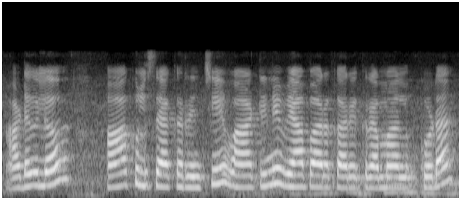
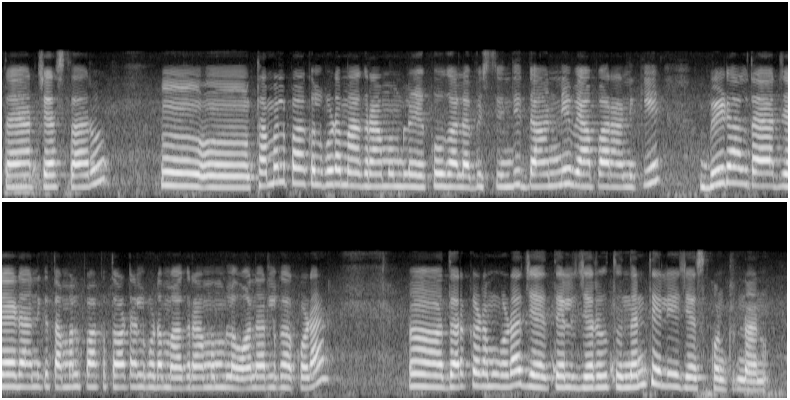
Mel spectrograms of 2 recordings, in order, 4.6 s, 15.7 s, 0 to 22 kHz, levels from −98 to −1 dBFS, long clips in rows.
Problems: constant background noise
